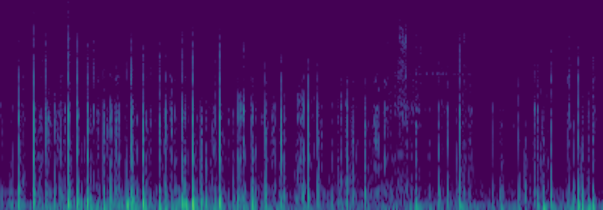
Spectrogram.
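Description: Fingernails scratch a pink cardboard tissue box with a cloud print, a hollow cube held in one hand. A rapid, uneven run of short, dry scratches and taps comes through, with hollow low-heavy thuds under faint papery crackle. Each stroke stops dead with no ring.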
